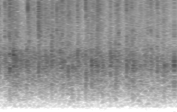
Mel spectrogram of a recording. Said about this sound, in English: Now, is anybody with me? Amen. You can clap. There you go.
